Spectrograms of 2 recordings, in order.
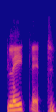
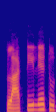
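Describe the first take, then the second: First: It is said with two syllables, plate-let. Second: It is said with three syllables, plat-i-let. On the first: The speaker calls it right. "আসলে সঠিক উচ্চারণ হচ্ছে প্লেটলেট" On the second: The speaker calls it wrong. "অনেকে এটাকে আমরা প্লাটিলেট উচ্চারণ করি"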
